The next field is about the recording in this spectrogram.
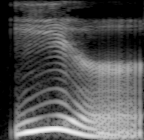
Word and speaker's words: ear: 어, 년도를 이야기할 때는 year 이렇게 발음하고 귀를 이야기할 땐 ear 이렇게 발음한다라는 것도 점검하시면 좋을 것 같아요.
